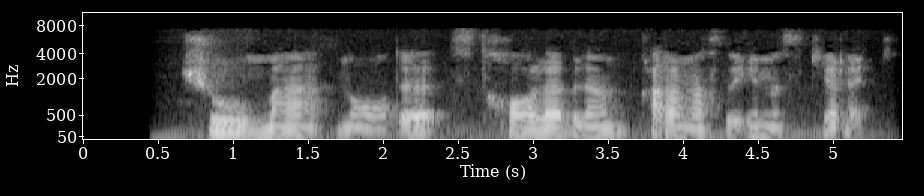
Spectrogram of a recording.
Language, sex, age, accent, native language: Uzbek, male, 25-34, Farg'ona, Uzbek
